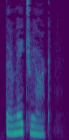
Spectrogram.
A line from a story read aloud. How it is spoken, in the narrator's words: Ahiru said very softly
